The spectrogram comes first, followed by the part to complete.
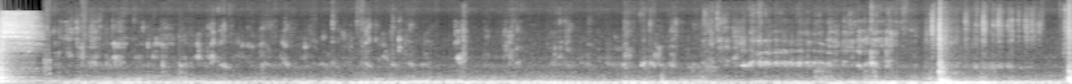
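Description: A golden retriever's teeth being brushed: a steady run of small, irregular scratchy brush strokes on the teeth, with one louder knock near the end.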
